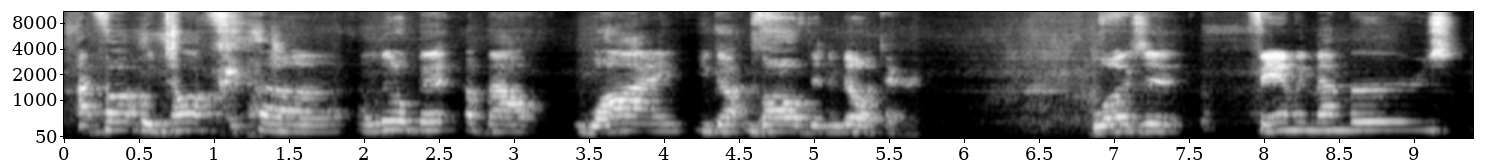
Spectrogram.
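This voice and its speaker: A man hosting a group interview, friendly and measured, putting simple questions to each guest in turn. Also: high voice. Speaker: interviewer, center director. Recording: echoey room, mic at a distance.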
